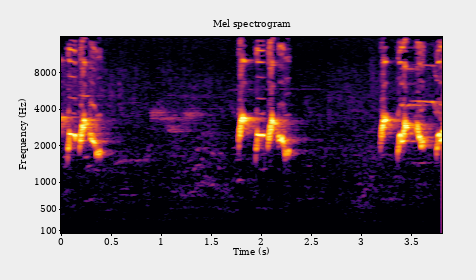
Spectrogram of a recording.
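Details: Red-whiskered bulbul singing in competition training, delivering rich warbled whistled phrases of several quick notes, three bursts spaced more than a second apart, softer chirps in between.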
